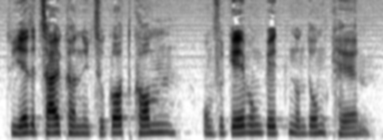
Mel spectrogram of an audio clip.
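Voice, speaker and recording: A man preaching a sermon in a calm, plain way, retelling a story with small pauses and fillers. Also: on the high side. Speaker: pastor.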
